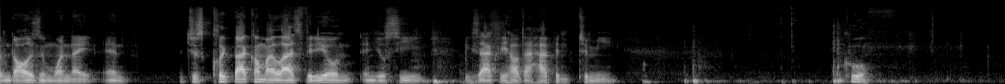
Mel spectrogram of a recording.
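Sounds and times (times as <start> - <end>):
man speaking: 0.0 - 6.2, 8.4 - 9.0
computer keys clicking: 7.5 - 8.5.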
